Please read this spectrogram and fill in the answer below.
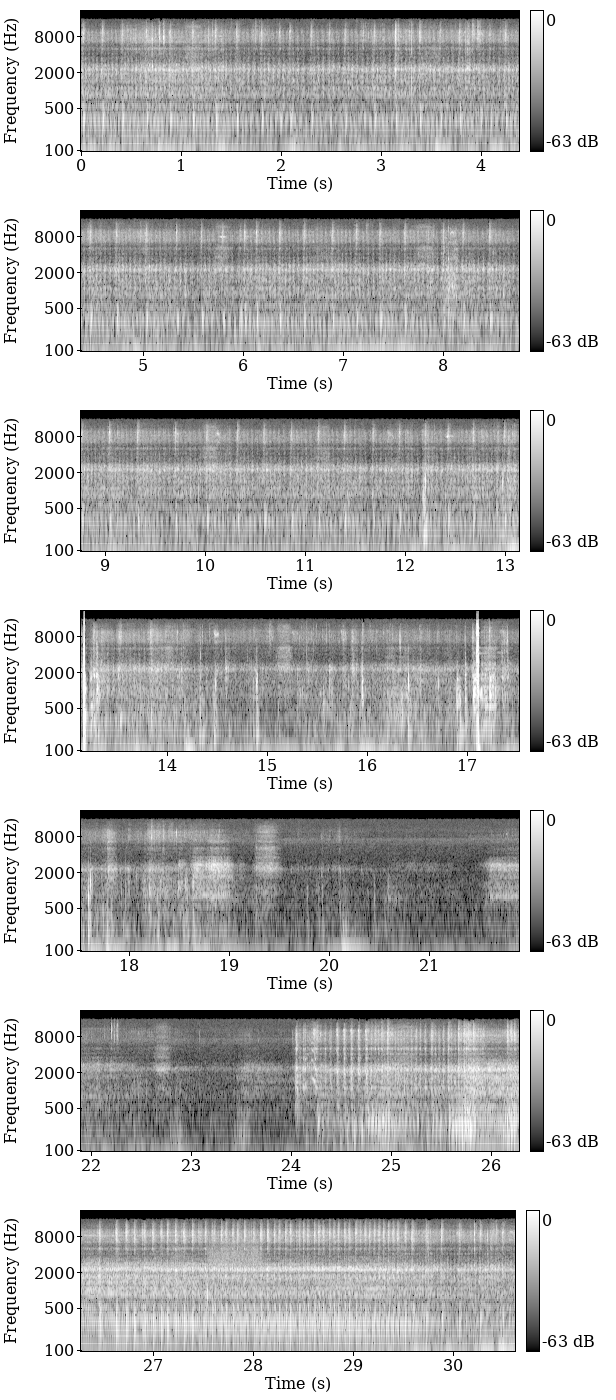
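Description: Dirt bike engine running at low speed on a steep, rocky downhill, with two sharp knocks a few seconds apart past the middle. The engine sound then falls away for about five seconds before picking back up.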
